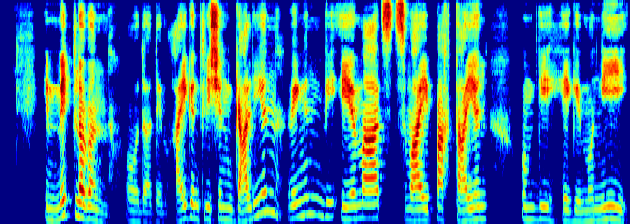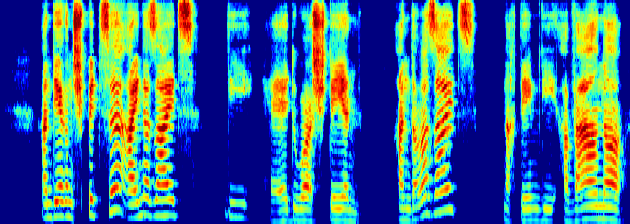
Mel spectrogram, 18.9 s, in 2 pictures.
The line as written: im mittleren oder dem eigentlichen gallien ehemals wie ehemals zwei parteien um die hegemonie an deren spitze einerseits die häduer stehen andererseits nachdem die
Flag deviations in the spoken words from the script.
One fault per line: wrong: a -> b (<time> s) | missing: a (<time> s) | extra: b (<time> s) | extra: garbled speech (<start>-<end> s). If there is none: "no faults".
wrong: ehemals -> ringen (4.3 s)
